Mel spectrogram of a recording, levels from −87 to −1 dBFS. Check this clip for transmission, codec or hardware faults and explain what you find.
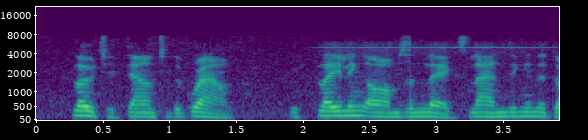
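Three faults are audible in this speech clip: noise suppressor artifacts throughout, a feedback whistle over the final two seconds, and one short burst of concealed Bluetooth headset packet loss.

Noise suppressor artifacts run through the whole clip. The background sinks away in the gaps and swells back under the speech. A noise suppressor is cutting the bands it judges to be steady noise, frame by frame, by about 18 dB.

A feedback whistle comes in at 2.0 s and lasts to the end: a thin, steady tone at 5 kHz, well below the speech and wavering slightly in level. The likely cause is a loudspeaker-to-microphone loop held just short of runaway feedback.

Concealed Bluetooth headset packet loss occurs from 2.78 to 2.80 s. For about 22.5 ms a brief buzzy, held tone replaces the sound, with a small warble as real audio resumes. 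That length fits roughly three lost frames, which the receiver filled by repeating recent waveform.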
